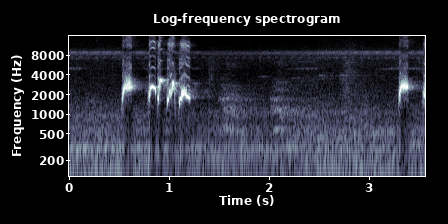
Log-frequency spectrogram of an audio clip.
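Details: Red-whiskered bulbul, song played to excite caged birds and coach young ones: one short phrase of four or five quick, clear whistled notes, followed by a quiet gap and the start of another phrase.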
